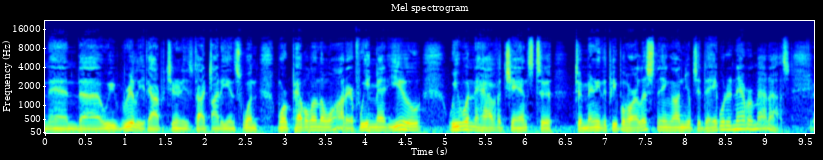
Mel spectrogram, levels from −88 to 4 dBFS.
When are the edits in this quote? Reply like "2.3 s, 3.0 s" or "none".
1.2 s, 2.1 s, 4.1 s, 6.6 s, 8.1 s, 8.4 s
